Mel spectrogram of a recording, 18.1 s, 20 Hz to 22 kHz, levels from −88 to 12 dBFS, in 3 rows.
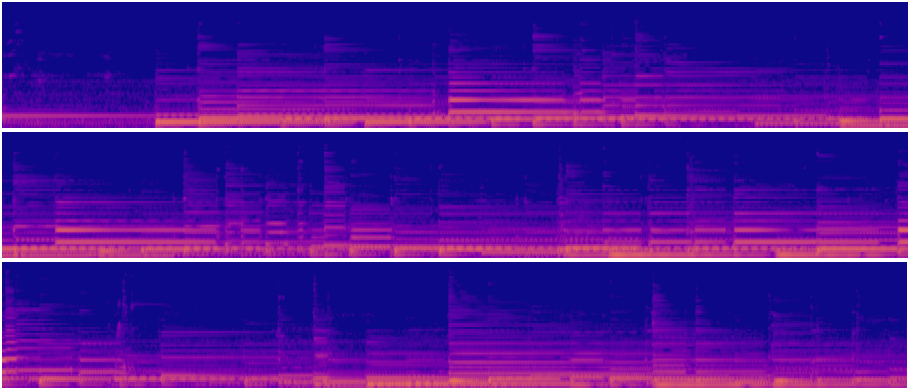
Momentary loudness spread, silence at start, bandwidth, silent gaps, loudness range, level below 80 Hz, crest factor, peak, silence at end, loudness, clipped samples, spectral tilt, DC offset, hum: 10 LU; 0 s; 12.5 kHz; none; 3 LU; -68 dBFS; 16 dB; -22 dBFS; 0 s; -38 LUFS; under 0.1%; -9 dB/octave; under 0.1%; none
